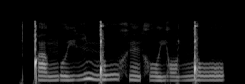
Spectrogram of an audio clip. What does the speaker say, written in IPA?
ǃ a ŋʷ ɯ j i ŋ͡ǃ u x ẽ x o j ɔ ŋ͡ǃ o

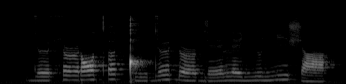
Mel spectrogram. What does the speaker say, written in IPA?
d ø˨ ɬ ə˞˧ ɾ ɔ˦ tʼ ə˦ ǃ i˨ d ø˦ ɗ ə˞˧ ɡ e˨˦ l e˧ ɲ ɯ˧ ɲ i˦ ʃ a˨

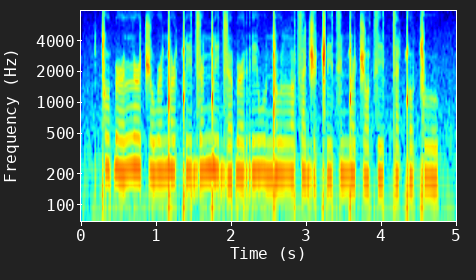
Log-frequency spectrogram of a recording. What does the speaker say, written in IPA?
ǀ o ɓ ə˞ lː ə˞ t͡ʃ o w ə˞ ŋ͡ǃ ə˞ ǃ i d͡z ə˞ ŋ͡ǃ i d͡z œ ɓ ə˞ r i w u ŋ͡ǃ u lː ɔ t͡s a d͡ʒ ə˞ ǁ i t͡s i ŋ͡ǃ ə˞ t͡ʃ ɔ t͡s i tː æ ǃ o ǀ u

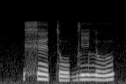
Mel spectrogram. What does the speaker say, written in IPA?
x ɛ t o ɡ l i l ʊ

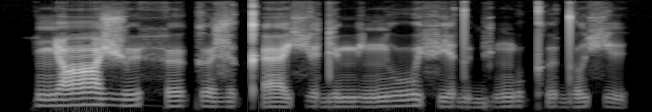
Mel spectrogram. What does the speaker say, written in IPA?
ɲ ɑː ʒ y h ø k ø z ɯ kʼ æ ç ø d y mʲ e ɲ uː fʲ ɑ d̪ ɯ bʲ ṳ ŋ u kʼ ɯ d̪ o ç i

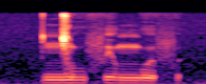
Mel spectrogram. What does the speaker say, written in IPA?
ŋ͡ǀ u f e ŋʷ ə f

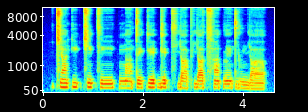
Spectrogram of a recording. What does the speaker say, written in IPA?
t͡ɕ ã˦ k i˦ ʔ t͡ɕ ĩ˦ t̚ s ĩ˧ | ŋ ã˨˩ t̪ e˧ k e˦ ʔ ɡ e˦ ʔ t͡sʰ j a˧ pʰ j a˦ t͡sʰ ã˦ t̚ l ẽ˥˧ t̪ j u˧ n̪ j a˨˩

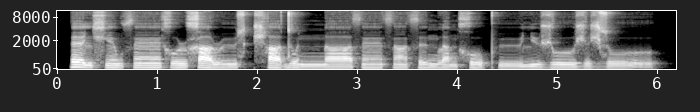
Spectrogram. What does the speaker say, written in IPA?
ɛ lʲ xʲ ɛ̃ w θ ɛ̃ː x ʊ ɹ x a ɹ ʉː s t͡ʃʰ a d ʊ nː aː θ ɛ̃ː θ ã θ ɘ ŋ l a ŋ x o pʰ ʉː lʲ ʉ ʒ ʊː ʒ ɘ ʒ z ʊː

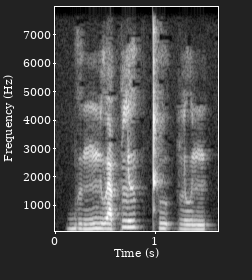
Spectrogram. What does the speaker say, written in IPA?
b ɯ˩˦ ŋ n u˨˩ a̯ p l ɯ˥˩ k̚ tʰ u˥˩ ʔ p l u˧ n

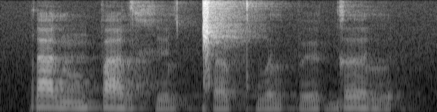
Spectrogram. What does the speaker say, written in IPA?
ɾ a˥ l ũ˧˥ p a˥˨ l x ɪ˧˥ l ǁ ɐ˧˥˧ kʷʰ ɐ˧˥˧ l p ø˧˥˧ ɡ ə˥˨ l

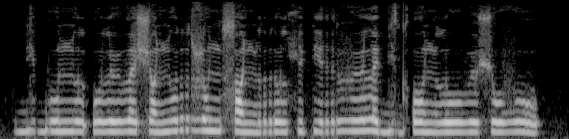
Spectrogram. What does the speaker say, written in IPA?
bʲ ʉ b u ɲ u l ʔ u l ʉ β ɛ ʃ ɒ ɲ u r ɮ u ɲ s ɒ ɲ r u l ç ʉ pʲ e r v ʉ l ɛ bʲ u d ʔ o ɲ l u β ʉ ʃ u v u

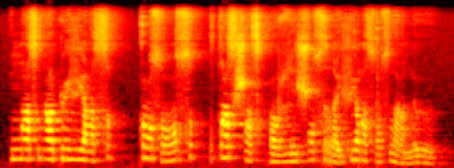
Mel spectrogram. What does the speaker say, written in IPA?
ɲ ɑ˦ sˤ ŋ ɑ˦ ʈ y˦ vʲ æ˦ sˤ | k o˦ sˤ ø˨˦ sˤ | tˤ æ˦ sˤ ʃ i˨ sˤ k o˨ ɮ i˨ ʃ y˦ sˤ r i˨ fʲ o˦ ɾ i˨ sˤ ɾ u˦ sˤ ðˤ æ˨ n ɯ˦˨

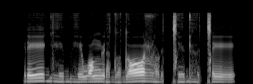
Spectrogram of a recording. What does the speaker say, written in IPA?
ɾ eː ɡʱ e̤ bʱ e w ɔ ŋ ø ɾ a̤ d ɔ̤ d ɔː ɮ ɔ̤ ɽ ə̤ ǀ e̤ ɖʱ ə̤ ǀ eː

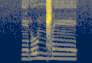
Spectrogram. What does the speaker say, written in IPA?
ẽ ɾ o ŋ͡ǁ ẽ

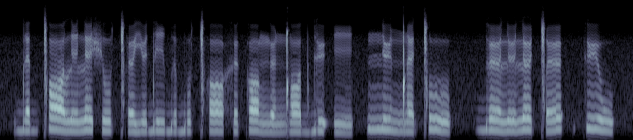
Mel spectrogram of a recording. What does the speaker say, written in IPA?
d ɛ d ǀ ɔ l i l ɪ ʃ u ǀʰ ø j y d i b ɪ b u ǀʰ ɔ x ø k ɔ ŋ ø ŋ͡ǃ ɔ d ɡ y ʔ i | n y ŋ͡ǃ ɛ ǀ u | ɡ ø l y l ø ǀ ø | k y w

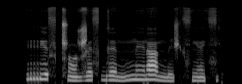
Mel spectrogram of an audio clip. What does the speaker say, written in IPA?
rʲ ɛ˦ s ʈ͡ʂ ɔ̃˨ ʐ ɛ˦ s ɡ ɛ˦˨ nː ẽ˦ ɾ a˦˨ n̪ e˨ ʃ sʲ ɛ̃˦ sʲ

